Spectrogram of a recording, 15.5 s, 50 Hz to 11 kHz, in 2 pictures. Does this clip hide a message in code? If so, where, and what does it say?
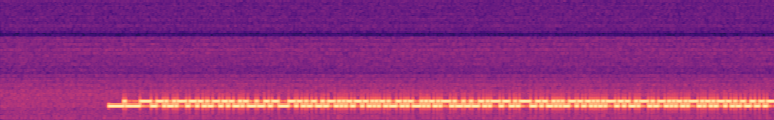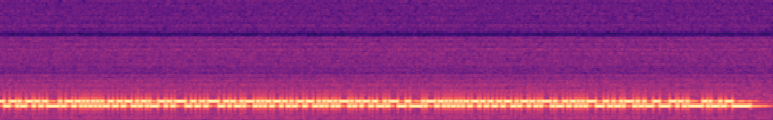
Yes: TTY/TDD text telephone tones (45.45 baud Baudot) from 1.1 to 15.2 s, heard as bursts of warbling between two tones, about 400 Hz shift, 1600 Hz centre. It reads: THE ALBUM WAS SUBSEQUENTLY RELEASED WITH VARYING TITLES AND COVERS IN EUROPE. GA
